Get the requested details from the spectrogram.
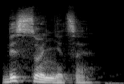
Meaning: insomnia, sleeplessness
- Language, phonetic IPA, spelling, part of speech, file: Russian, [bʲɪˈsːonʲɪt͡sə], бессонница, noun, Ru-бессонница.ogg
